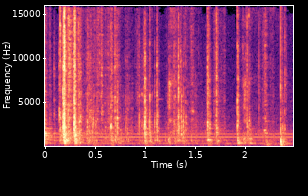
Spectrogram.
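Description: Faint, irregular clicks and light taps of a 16-bit ISA network card and its metal bracket being fitted into an expansion slot of an open PC case.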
